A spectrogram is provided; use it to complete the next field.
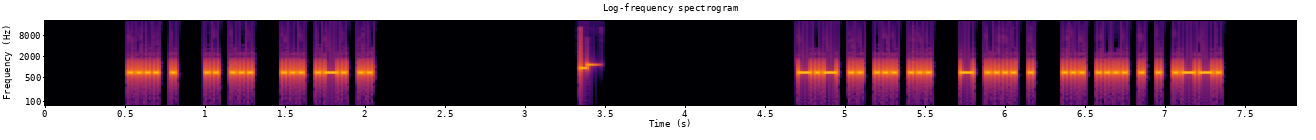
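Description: Very fast Morse code at about 45 words per minute: a steady mid-pitched tone keyed into rapid dits and dahs, in two bursts separated by a pause with a single short click, and no talking.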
